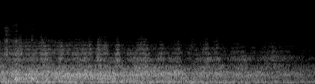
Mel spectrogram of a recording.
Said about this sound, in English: It's the largest fleet of A-10 Warthogs in the country. They're great airplanes, I love them, but not for recording podcasts. I fucking love planes. You hear that F-16, like, just going full throttle?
